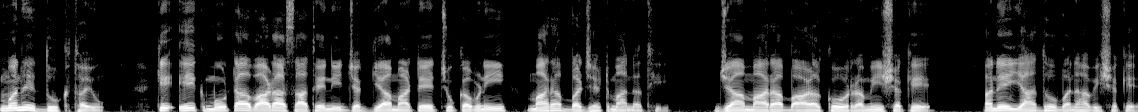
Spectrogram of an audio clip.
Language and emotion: Gujarati, sad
